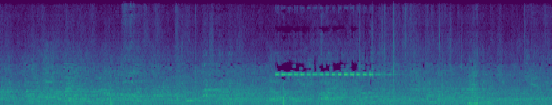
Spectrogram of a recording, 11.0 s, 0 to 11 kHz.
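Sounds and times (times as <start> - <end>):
hall chatter: 0.0 - 11.0
electronic timer beeping: 5.5 - 7.7.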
